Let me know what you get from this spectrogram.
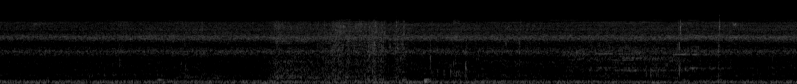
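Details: Sleeping pet with cicadas in the background: an ongoing shrill buzzing drone, broken by scattered sharp clicks and a short burst of rustling noise in the middle.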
